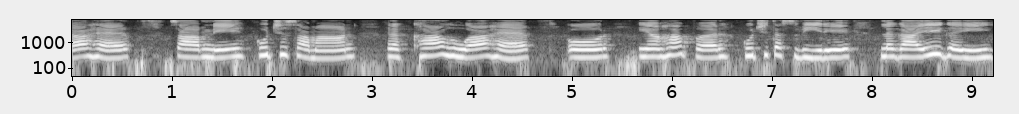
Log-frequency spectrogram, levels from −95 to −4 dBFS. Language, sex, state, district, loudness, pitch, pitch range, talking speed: Hindi, female, Punjab, Pathankot, -12 LUFS, 280 Hz, 270-300 Hz, 90 wpm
